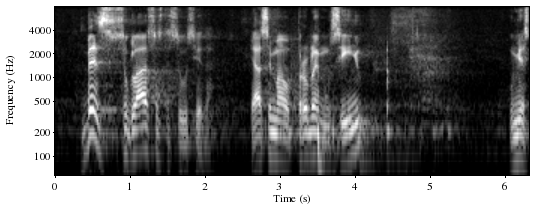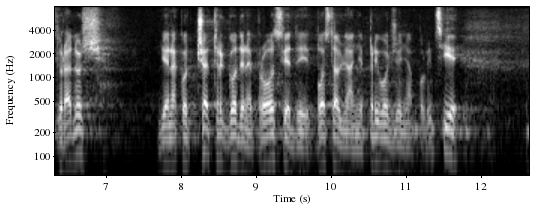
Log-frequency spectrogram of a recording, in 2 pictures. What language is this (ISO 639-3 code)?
hrv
